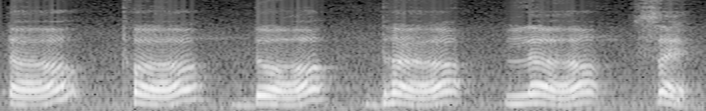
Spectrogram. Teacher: दंत, जिन व्यंजनों का उच्चारण दंत पंक्ति से होता है उन्हें दंत व्यंजन कहते हैं। उनके उच्चारण में जिह्वा की नोक ऊपर की दंत पंक्ति का स्पर्श करती है, जैसे त, थ, द, ध, ल, स।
